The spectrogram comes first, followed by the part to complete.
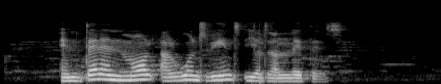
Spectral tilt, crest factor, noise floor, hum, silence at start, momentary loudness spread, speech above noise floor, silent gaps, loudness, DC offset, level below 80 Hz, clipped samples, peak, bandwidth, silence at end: -7 dB/octave; 16 dB; -58 dBFS; none; 0.6 s; 14 LU; 42 dB; none; -17 LUFS; under 0.1%; -56 dBFS; under 0.1%; -2 dBFS; 7.6 kHz; 1 s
